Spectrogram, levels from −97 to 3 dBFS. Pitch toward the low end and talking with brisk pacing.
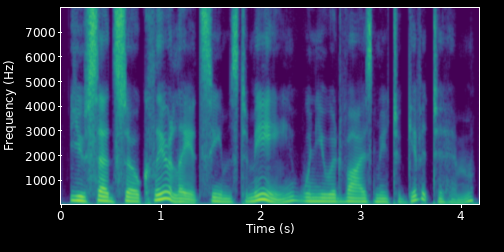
No: medium, 145 Hz; fast, 245 wpm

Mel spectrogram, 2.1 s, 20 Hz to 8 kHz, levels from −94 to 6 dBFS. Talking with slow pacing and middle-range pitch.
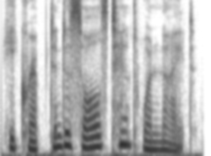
No: average, 200 wpm; medium, 180 Hz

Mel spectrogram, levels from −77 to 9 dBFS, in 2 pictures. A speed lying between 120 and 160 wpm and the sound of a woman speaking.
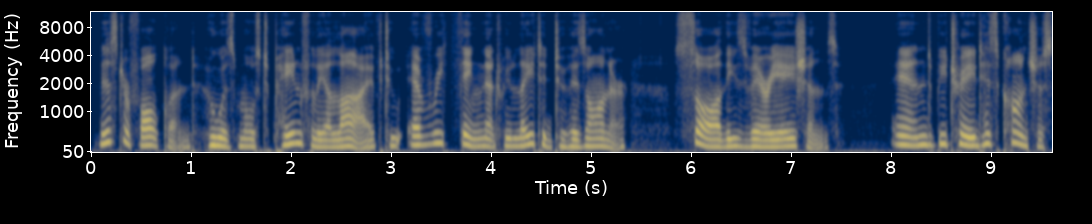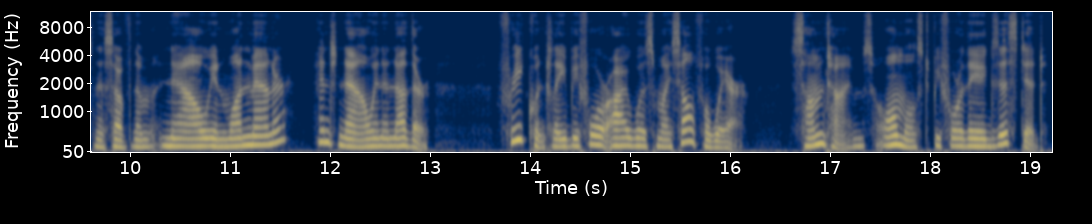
Yes: slow, 135 wpm; female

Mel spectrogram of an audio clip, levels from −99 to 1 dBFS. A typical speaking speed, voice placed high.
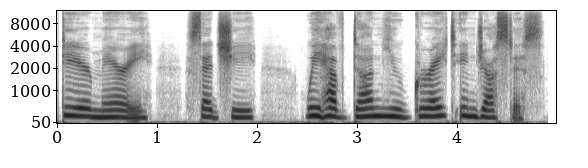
No: slow, 120 wpm; high, 220 Hz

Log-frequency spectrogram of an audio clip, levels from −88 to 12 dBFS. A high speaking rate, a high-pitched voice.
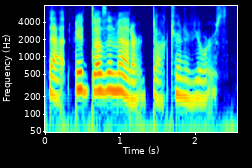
No: average, 165 wpm; high, 220 Hz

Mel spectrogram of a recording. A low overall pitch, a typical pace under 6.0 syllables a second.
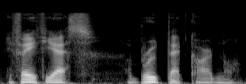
Yes: very low, 90 Hz; 5.2 syllables/s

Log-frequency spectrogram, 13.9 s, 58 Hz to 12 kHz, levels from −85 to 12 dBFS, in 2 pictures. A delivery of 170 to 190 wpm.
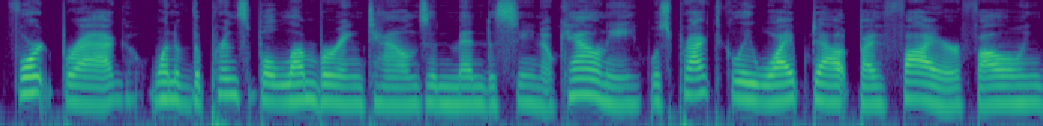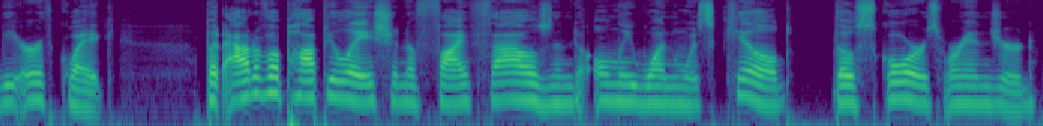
No: average, 155 wpm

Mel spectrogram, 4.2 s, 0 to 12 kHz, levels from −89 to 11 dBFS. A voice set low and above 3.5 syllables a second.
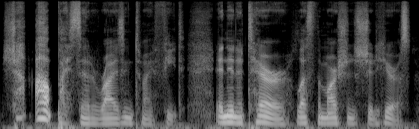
Yes: very low, 95 Hz; 5.8 syllables/s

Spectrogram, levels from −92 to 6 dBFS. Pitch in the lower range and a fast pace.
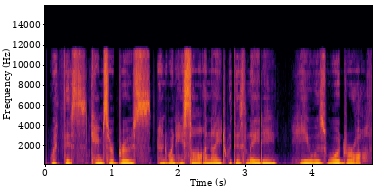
No: medium, 175 Hz; fast, 220 wpm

